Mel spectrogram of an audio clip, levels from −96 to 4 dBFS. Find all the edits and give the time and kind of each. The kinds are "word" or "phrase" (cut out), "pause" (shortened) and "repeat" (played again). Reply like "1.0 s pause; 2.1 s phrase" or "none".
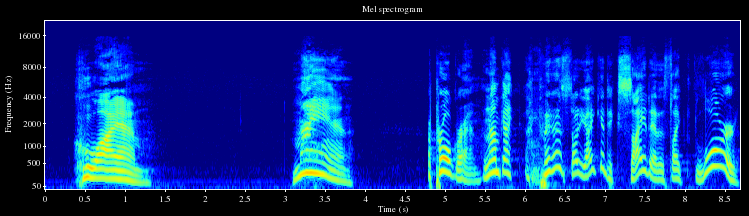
4.8 s word; 5.7 s word; 6.5 s word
